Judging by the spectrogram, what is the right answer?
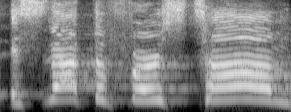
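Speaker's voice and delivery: shouted and high, slow; emphatic shout. Real, not acted. Guest insisting to the host, a high slow shout. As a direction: hit it hard, loud and slow.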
